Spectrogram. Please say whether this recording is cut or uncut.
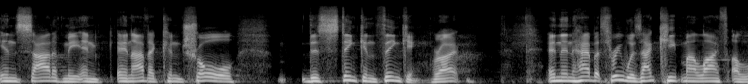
cut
